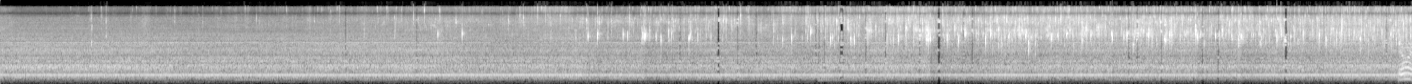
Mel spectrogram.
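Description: Medieval pork pockets fry in hot oil with a steady, close crackle that grows busier and denser partway through, alone without talk over a constant low hum.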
